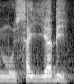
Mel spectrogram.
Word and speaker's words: Musayyab: Qala haddatsana al-A'masyu anil Musayyabi. Kalau yang ini dibacanya Musayyab ya. Beda dengan Sa'id bin Musayyib.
